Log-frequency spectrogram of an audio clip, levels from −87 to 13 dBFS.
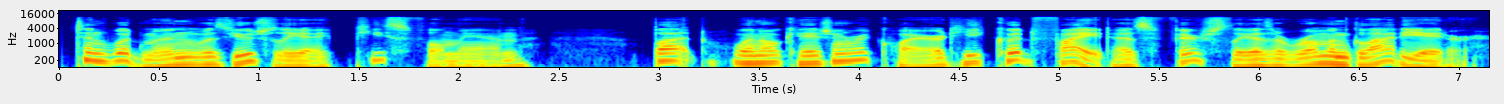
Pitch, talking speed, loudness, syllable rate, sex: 135 Hz, 175 wpm, -18 LUFS, 5.4 syllables/s, male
